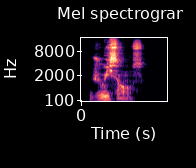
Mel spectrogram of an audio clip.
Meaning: 1. use, possession, enjoyment 2. enjoyment, deep pleasure 3. sexual pleasure, sensual delight; orgasm, climax
- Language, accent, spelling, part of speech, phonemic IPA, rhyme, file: French, France, jouissance, noun, /ʒwi.sɑ̃s/, -ɑ̃s, LL-Q150 (fra)-jouissance.wav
